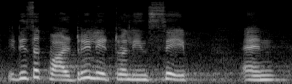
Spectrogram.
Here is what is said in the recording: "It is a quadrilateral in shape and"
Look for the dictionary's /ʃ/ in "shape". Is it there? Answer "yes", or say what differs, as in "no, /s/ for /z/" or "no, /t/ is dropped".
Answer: no, /s/ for /ʃ/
